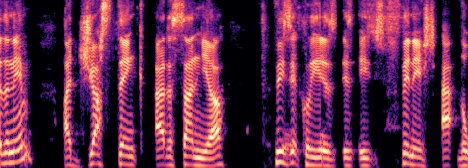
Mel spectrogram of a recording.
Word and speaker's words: Adesanya: For I can't pronounce the guy's name. Adesanya. Adesanya.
